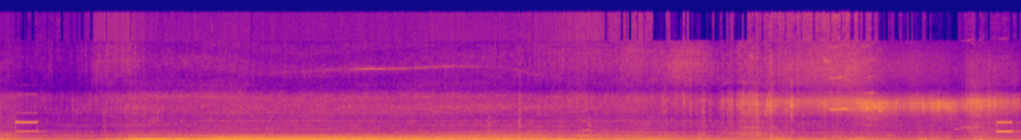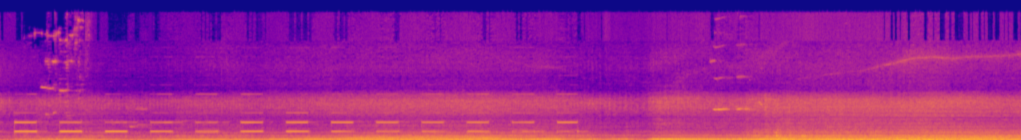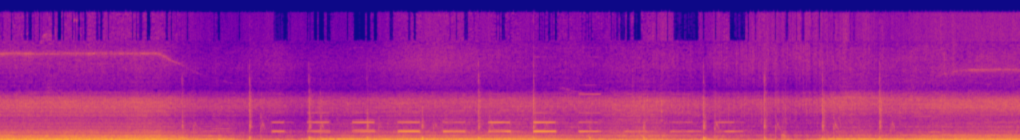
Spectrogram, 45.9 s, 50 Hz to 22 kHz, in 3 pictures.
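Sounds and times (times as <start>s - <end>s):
diesel engine revving: 0.0s - 45.9s
reversing alarm beeping: 0.2s - 0.8s, 14.9s - 24.2s, 34.7s - 41.9s.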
